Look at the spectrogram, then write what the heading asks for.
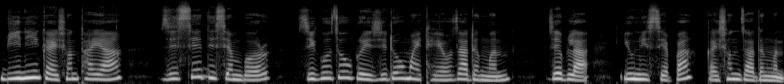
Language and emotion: Bodo, neutral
